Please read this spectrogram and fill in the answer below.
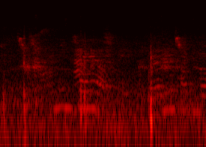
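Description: Footsteps climbing concrete stairs, hard regular footfalls with one sharp step about one and a half seconds in, under indistinct voices talking.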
